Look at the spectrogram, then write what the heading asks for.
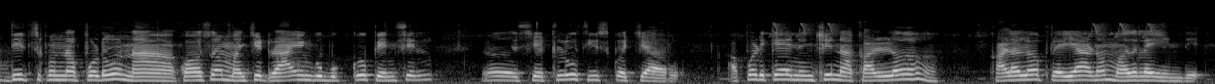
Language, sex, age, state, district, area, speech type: Telugu, female, 60+, Telangana, Ranga Reddy, rural, spontaneous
